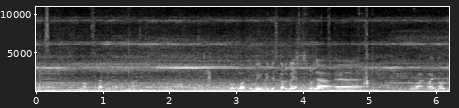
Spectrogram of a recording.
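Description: Faint, indistinct voices over a steady low hum, with no sudden sounds.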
